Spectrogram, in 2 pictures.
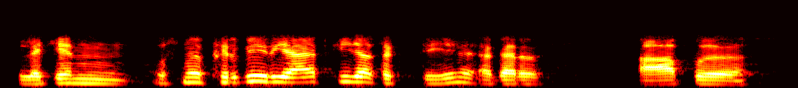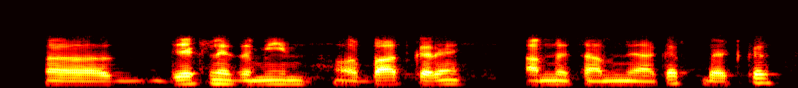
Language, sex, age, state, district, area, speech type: Urdu, male, 30-45, Bihar, Purnia, rural, conversation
